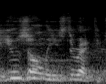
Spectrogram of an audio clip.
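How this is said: It is said in a New York accent.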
